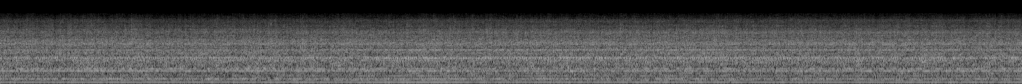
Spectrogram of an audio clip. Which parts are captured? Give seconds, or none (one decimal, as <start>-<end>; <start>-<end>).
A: 0.0-10.2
